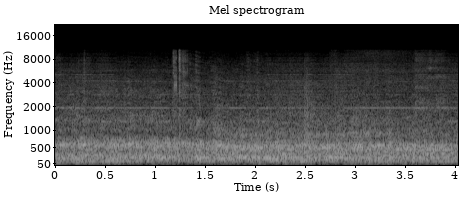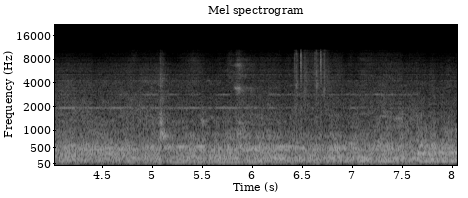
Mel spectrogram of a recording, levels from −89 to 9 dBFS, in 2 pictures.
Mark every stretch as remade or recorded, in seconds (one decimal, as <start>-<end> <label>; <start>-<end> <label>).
0.0-0.6 remade; 0.6-2.1 recorded; 2.1-3.0 remade; 3.0-3.6 recorded; 3.6-8.1 remade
